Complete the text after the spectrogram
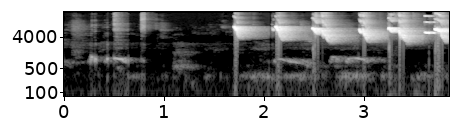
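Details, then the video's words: Saffron finch song played to warm up another bird, recorded live without cuts: after faint low notes, a run of six loud, high, downward-sliding notes repeated about every half second. "esquenta seu canário da terra em 10 minutos. som gravado aí vivo sem cortes"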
